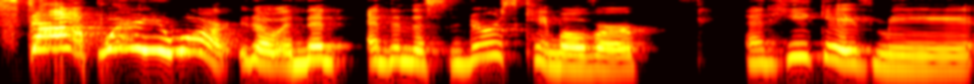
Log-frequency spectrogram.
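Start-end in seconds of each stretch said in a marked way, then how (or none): 0.0-1.2 mock yelling, much higher, louder. Retelling how a woman yelled at her from inside during a chest x-ray: retelling a yell. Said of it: "Yelling at me from inside".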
